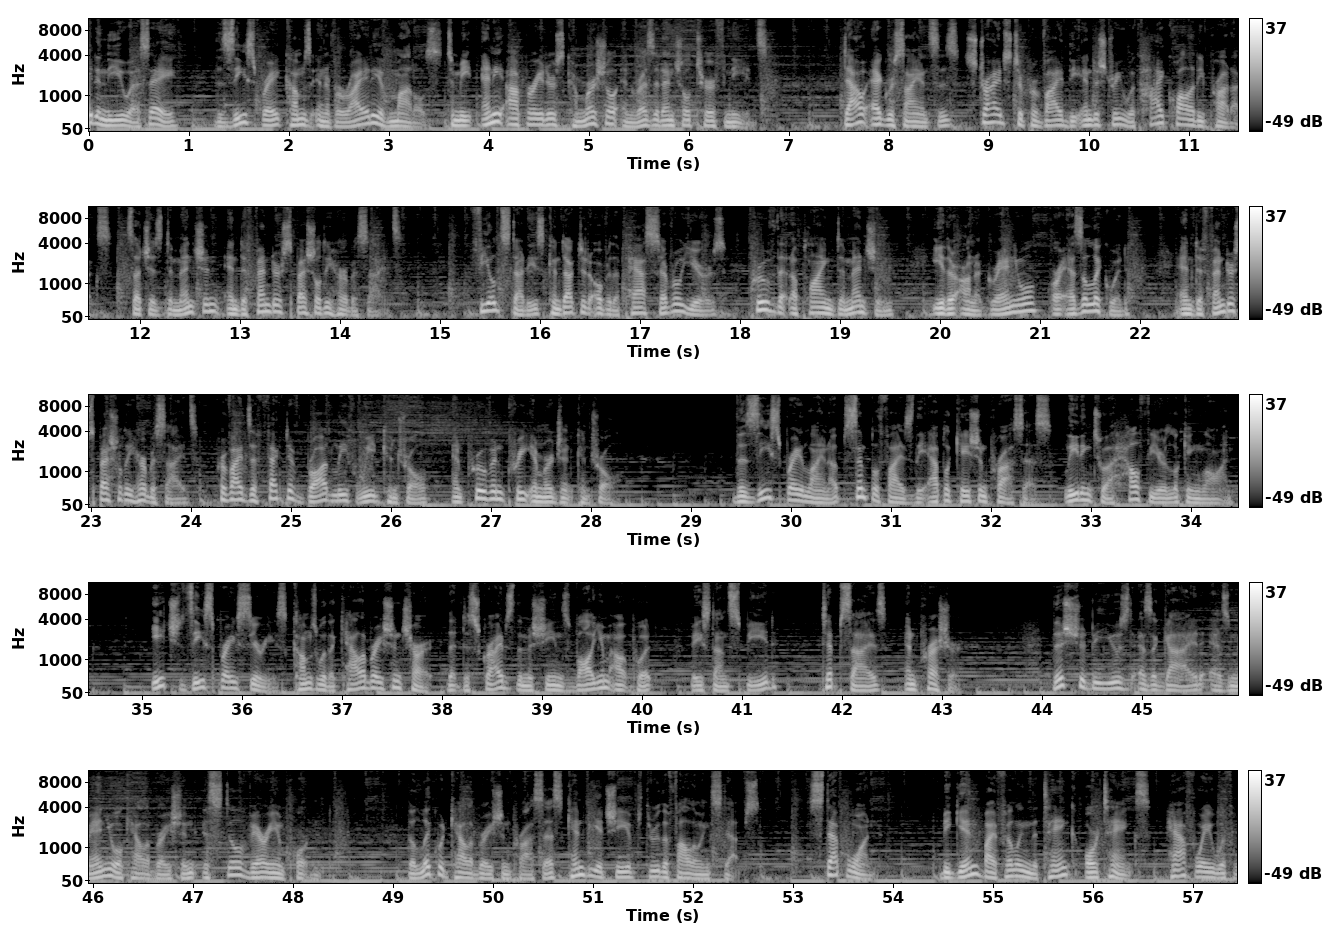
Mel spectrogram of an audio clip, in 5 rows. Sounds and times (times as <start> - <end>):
Speech: 0.0 - 6.8, 7.5 - 14.6, 15.3 - 28.3, 29.4 - 34.4, 35.1 - 43.2, 44.1 - 48.4, 49.1 - 57.4
Music: 0.0 - 57.4.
